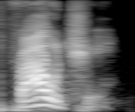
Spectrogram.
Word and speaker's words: Fauci: So what's that pronunciation one more time? Fauci. It's Fauci.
